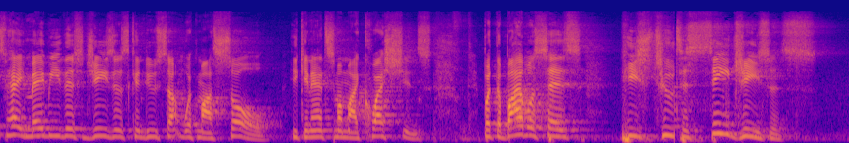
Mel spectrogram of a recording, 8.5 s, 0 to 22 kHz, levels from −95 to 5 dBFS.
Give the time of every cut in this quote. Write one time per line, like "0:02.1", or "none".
0:02.8
0:03.3
0:06.7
